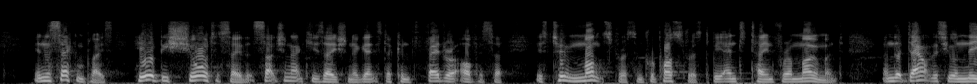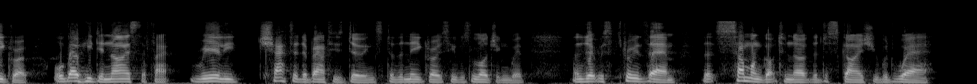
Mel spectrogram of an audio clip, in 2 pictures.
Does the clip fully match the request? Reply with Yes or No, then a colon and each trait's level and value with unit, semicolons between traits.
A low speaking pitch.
Yes: low, 125 Hz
